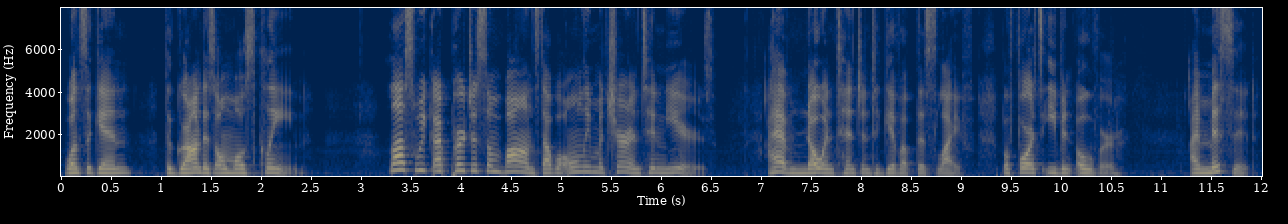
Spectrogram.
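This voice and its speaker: An insistent, pleading female double, acted by a woman in a radio play, mid-pitched. She speaks in solemn, philosophical monologues with a declamatory, literary manner. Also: moderate pace, fairly bright tone, lightly acted. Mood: pained, accusing.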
